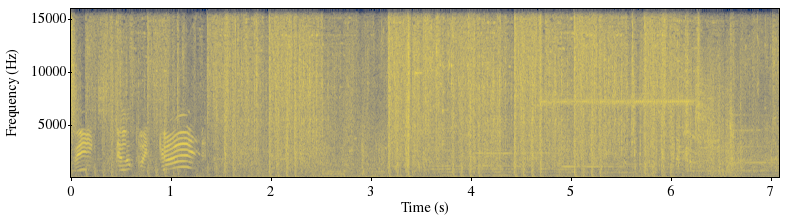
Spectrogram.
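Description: A big gun in the Suicide Squad video game fires rapid bursts of shots over a dense mix of game effects and music, with a voice speaking over the steady barrage.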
